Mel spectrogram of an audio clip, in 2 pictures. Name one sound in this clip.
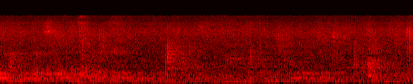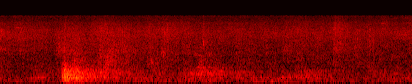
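A man speaks calmly and at a distance in a large, echoing hall.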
